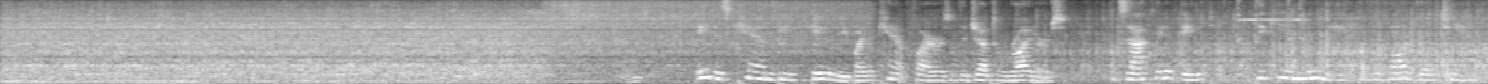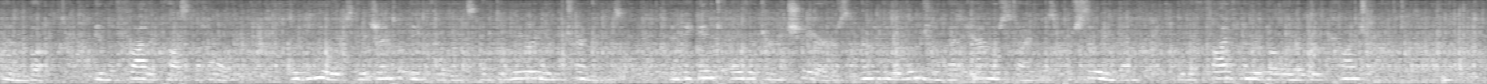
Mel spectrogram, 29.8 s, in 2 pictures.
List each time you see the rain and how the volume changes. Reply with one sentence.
You can hear the rain from 0.0 to 29.7 s, getting quieter then louder.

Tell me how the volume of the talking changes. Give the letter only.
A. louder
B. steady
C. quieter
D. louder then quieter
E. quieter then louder
B.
